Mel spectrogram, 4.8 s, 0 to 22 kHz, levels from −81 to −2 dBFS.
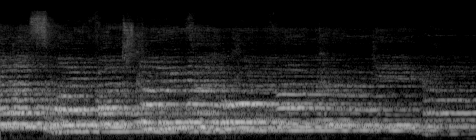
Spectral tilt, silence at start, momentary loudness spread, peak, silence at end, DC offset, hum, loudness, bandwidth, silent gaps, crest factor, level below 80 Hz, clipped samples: -3.5 dB/octave; 0 s; 8 LU; -16 dBFS; 0 s; under 0.1%; none; -31 LUFS; 16 kHz; none; 14 dB; -76 dBFS; under 0.1%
